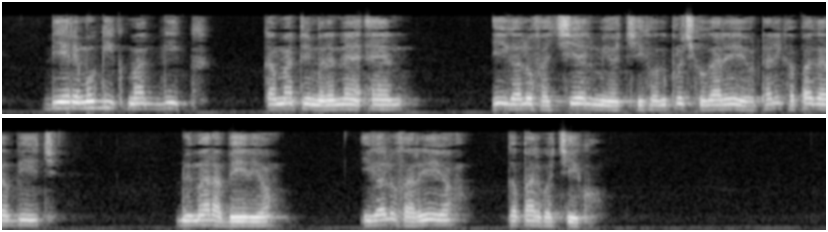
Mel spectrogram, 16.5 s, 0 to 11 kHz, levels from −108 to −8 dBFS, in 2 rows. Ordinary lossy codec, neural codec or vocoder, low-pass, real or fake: AAC, 32 kbps; none; 7.2 kHz; real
